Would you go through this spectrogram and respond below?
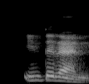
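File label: "interen", Malay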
